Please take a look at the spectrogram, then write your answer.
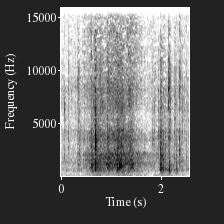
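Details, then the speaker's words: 1990 Gazelle bicycle with a Sturmey Archer three-speed internal hub, cleaned, regreased and treated with WD40, shifter in third: light fast clicking bursts from the hub pawls while pedalling, pedalling slightly heavier. "And now I'm moving to the third gear position. And now I can hear some of the palls making a clicking sound."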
